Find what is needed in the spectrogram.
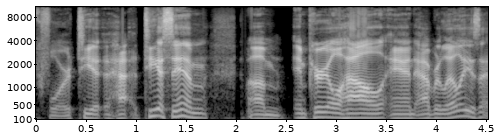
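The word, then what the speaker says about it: Albralelie: TSM, Imperial Hal and Aberlily, is that how you say his name? Aberlily, yep, Mac.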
